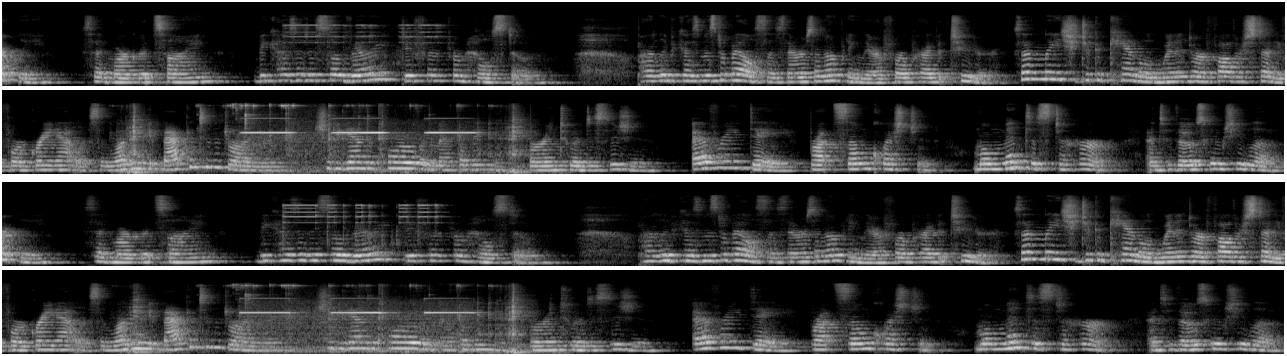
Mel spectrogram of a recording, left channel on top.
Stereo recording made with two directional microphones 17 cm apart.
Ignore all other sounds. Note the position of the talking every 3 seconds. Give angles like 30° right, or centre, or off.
70° left, 60° left, 40° left, centre, 10° left, 40° left, 60° left, 60° left, 60° left.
